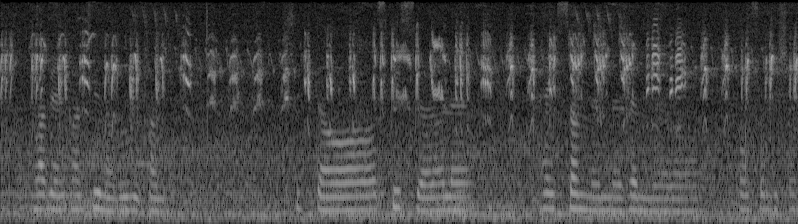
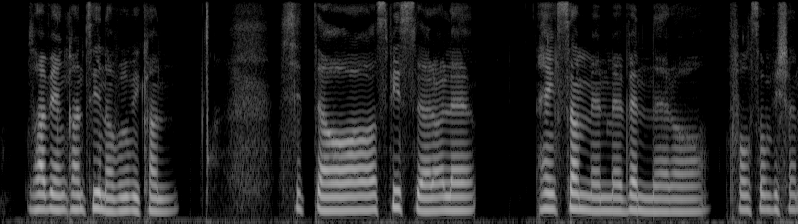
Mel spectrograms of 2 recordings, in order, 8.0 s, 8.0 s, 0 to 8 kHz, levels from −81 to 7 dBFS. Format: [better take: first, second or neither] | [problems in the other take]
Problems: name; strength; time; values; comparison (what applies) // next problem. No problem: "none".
second | background sound (Bird); 5 dB above the speech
